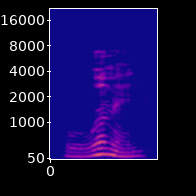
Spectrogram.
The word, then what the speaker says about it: woman: non-standard move number five the O in woman sounds like the U in put this symbol is standard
